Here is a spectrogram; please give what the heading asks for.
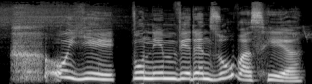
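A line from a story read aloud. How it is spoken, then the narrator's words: Little fairy sighing. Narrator (German): seufzte die kleine Hilfsfee Silja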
